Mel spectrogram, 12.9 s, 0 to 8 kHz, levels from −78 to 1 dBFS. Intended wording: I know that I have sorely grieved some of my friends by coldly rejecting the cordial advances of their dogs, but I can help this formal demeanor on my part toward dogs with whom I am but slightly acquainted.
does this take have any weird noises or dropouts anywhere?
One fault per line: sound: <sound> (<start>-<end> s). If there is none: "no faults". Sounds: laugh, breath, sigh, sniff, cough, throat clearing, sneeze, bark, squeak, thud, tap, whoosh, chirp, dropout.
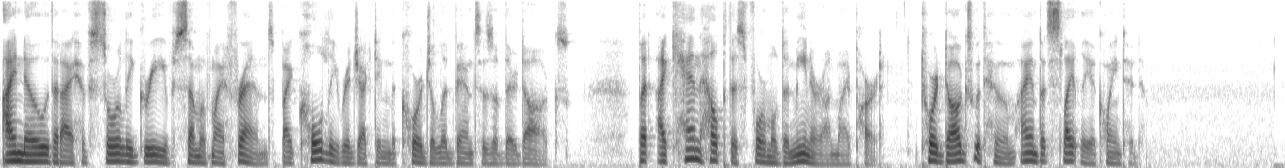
no faults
